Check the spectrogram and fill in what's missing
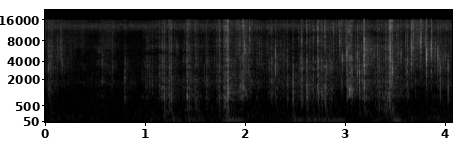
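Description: A solid, dry orange soap bar held in the hand is shaved into curls with a utility knife blade. The clip is full of quiet, dry, crinkly scraping and crunching, with bright edges. The short, brisk cuts come in quick succession and grow slightly louder toward the end.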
